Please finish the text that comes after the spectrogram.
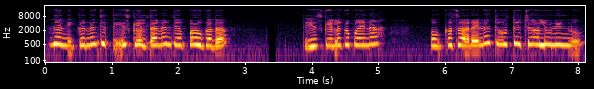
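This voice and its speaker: A woman's voice: extremely high pitch, gravelly, exaggerated voice. A woman playing a heartbroken young married woman who pleads in a tearful, crying monologue. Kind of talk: melodramatic audio drama.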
